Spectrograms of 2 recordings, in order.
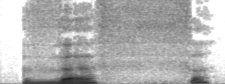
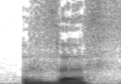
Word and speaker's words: veuf: Je suis veuf. Veuf, so remember to pronounce the final F.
